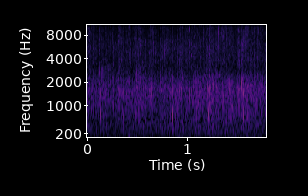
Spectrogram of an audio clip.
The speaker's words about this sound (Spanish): Denle un aplauso a Dios por ello.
